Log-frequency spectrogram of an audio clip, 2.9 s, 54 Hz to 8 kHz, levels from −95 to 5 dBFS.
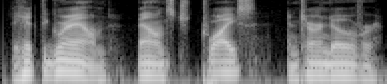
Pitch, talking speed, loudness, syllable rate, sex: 90 Hz, 185 wpm, -19 LUFS, 5.4 syllables/s, male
